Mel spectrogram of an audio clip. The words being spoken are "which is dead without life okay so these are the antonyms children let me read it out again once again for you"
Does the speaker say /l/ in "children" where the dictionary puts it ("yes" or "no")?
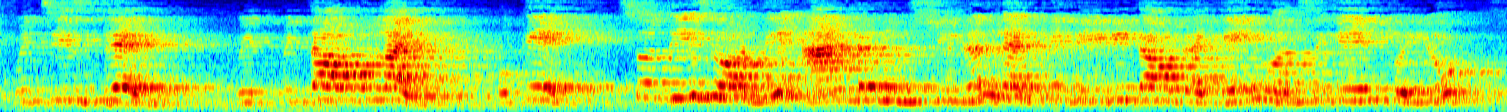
no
